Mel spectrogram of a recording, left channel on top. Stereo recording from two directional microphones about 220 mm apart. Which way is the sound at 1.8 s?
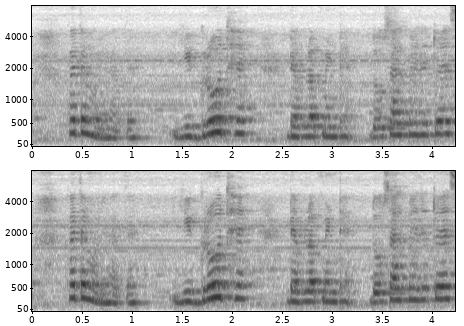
50° right (ahead or behind).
